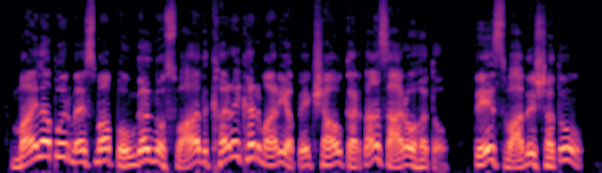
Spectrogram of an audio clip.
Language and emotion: Gujarati, happy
